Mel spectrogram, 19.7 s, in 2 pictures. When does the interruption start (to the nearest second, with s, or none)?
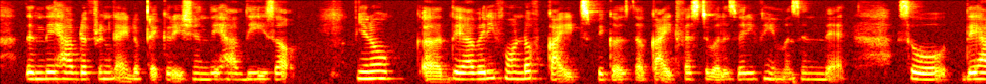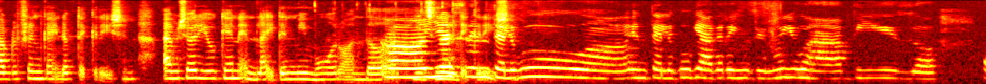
14 s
